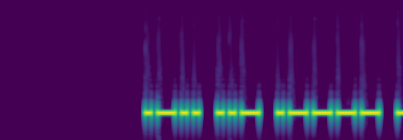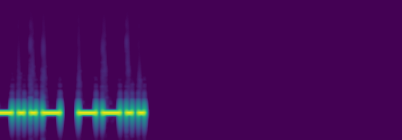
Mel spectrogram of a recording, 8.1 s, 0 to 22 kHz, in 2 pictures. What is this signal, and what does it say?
Morse code, heard as a keyed tone, about 20 wpm, 700 Hz. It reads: LU1XZ
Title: DXCC-100 Call Signs - 5 Characters - Repeated 2x - 20wpm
